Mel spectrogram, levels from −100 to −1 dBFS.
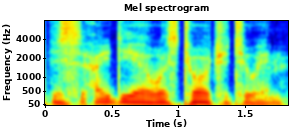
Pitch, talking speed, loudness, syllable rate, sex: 100 Hz, 195 wpm, -15 LUFS, 5.0 syllables/s, male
